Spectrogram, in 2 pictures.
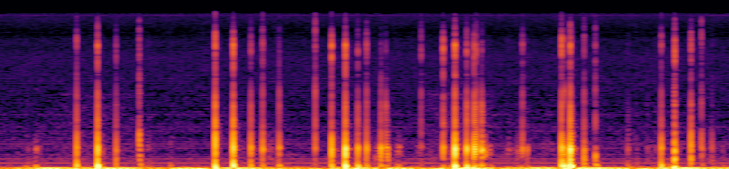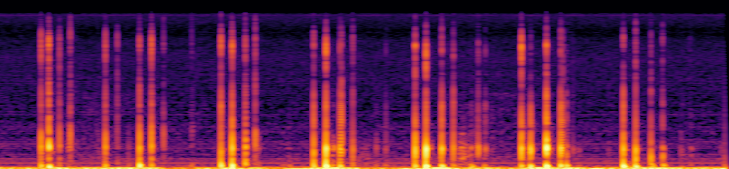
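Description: Long acrylic nails rapidly tap and scratch a small black, glossy, croc-embossed faux leather bag that is being held up. The result is a dense, fast stream of sharp, bright clicks and scratchy rustles over a steady low hum.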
